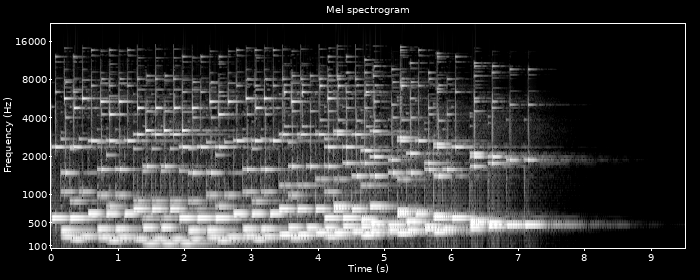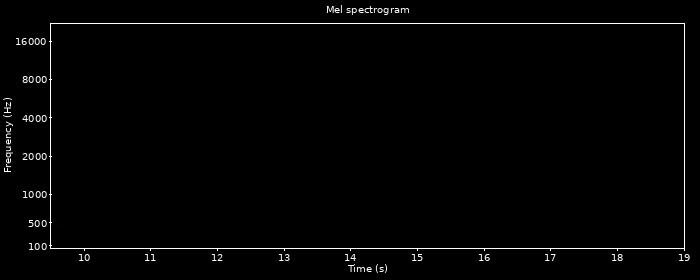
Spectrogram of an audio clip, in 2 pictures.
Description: Unknown Artist - epic test music box melody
